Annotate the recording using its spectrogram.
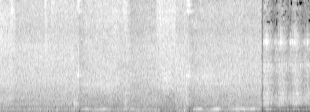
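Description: A heavy machine hums and whirs loudly.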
